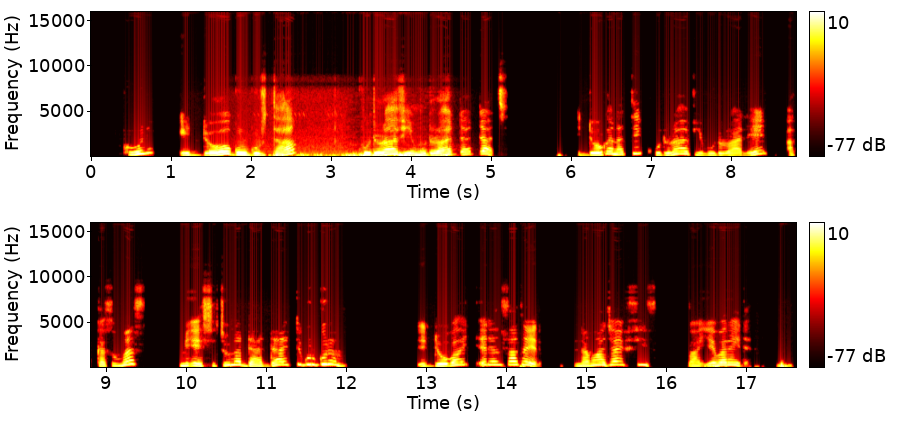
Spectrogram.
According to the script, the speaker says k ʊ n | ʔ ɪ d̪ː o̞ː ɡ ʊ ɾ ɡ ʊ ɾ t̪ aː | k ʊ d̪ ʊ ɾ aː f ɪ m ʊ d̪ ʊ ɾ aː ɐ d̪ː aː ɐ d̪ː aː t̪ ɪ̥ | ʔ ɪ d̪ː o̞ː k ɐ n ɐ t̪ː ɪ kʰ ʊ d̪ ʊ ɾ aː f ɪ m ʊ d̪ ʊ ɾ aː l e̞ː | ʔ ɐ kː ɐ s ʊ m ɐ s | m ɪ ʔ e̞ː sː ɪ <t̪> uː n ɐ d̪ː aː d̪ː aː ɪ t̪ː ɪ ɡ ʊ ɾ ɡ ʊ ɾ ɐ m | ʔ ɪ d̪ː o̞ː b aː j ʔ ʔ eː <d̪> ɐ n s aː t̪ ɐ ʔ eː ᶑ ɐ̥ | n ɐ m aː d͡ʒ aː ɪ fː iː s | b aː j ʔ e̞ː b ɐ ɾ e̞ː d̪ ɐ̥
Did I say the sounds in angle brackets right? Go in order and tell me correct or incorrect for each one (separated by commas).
correct, correct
